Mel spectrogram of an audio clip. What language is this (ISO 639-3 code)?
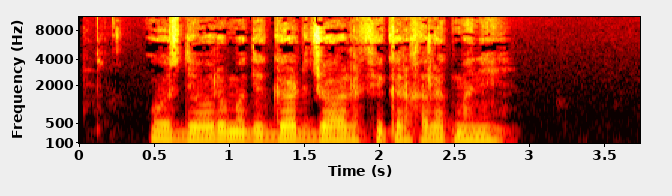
pus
